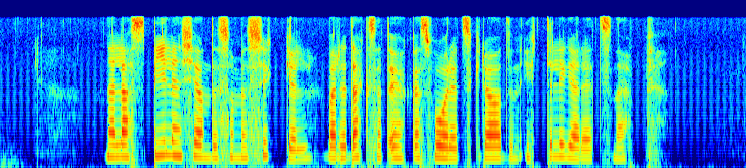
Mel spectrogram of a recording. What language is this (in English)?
Swedish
